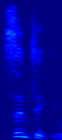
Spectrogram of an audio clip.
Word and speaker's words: Syntyche: If everybody's focusing on that one, he says, Yodia and Syntyche will not have now, you may get a pronunciation. That's how I pronounce it simply because I do read Greek, so that's my pronunciation. Syntyche, what a name, right?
